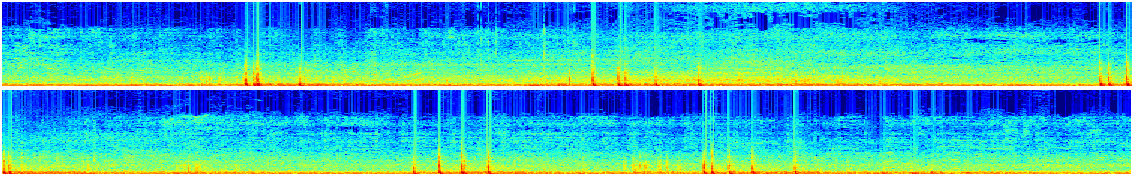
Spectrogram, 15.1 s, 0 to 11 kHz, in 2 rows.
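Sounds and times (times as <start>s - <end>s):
fireworks bangs: 0.9s - 8.2s.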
